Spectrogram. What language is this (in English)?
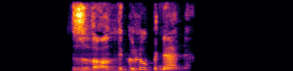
Kabyle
